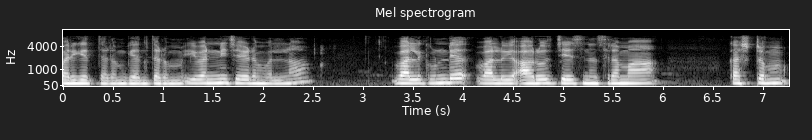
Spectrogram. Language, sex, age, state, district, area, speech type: Telugu, female, 30-45, Andhra Pradesh, Sri Balaji, rural, spontaneous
